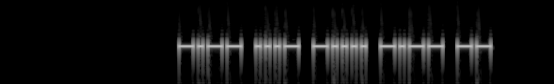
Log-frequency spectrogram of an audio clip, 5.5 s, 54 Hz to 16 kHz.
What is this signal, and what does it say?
Morse code, heard as a keyed tone, about 25 wpm, 700 Hz. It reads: YV6YM
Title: DXCC-100 Call Signs - 5 Characters - 25wpm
